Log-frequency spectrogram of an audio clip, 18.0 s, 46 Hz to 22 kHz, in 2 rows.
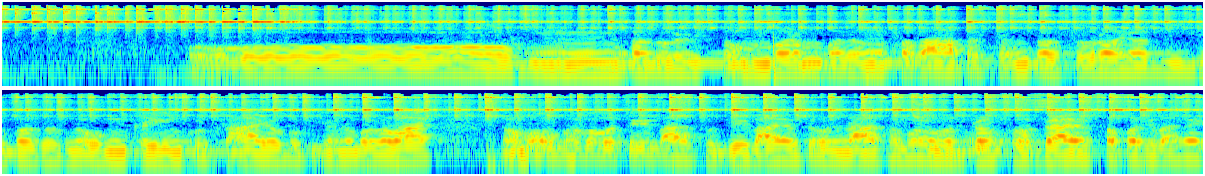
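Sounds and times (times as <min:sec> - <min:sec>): jingling bells: 0:00.0 - 0:18.0
person singing a chant: 0:01.4 - 0:18.0.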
